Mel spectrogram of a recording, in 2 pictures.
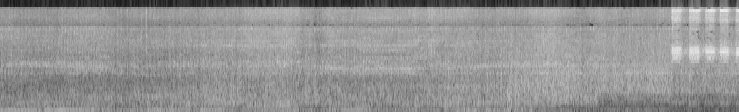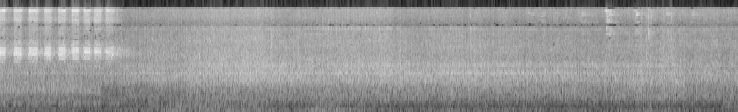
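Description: Steady engine and road noise from a vehicle on the move, with a low engine hum through the first half. About ten seconds in, a loud high-pitched beeping, about four or five beeps a second, goes on for nearly three seconds.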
